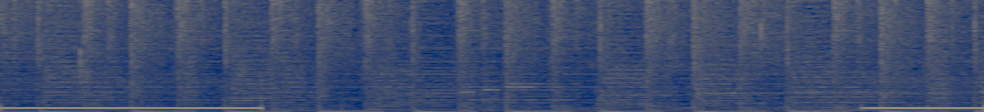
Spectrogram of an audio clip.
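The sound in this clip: A ringback tone sounds on a phone call that goes unanswered: a steady, mid-pitched tone plays for over a second, then stops and returns about three seconds later, with a rhythmic low beat running underneath throughout.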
